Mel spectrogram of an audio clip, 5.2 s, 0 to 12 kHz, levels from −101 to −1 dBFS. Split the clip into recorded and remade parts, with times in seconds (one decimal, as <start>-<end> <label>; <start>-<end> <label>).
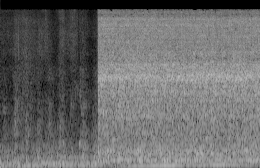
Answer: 0.0-5.2 recorded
